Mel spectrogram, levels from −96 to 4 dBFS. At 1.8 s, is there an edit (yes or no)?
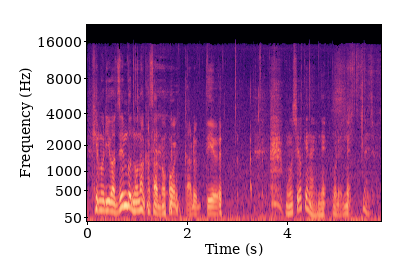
yes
